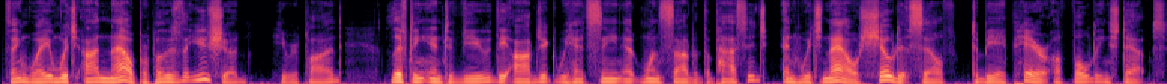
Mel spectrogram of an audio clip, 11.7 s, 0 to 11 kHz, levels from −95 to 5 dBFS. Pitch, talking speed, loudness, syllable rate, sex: 115 Hz, 200 wpm, -22 LUFS, 4.8 syllables/s, male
